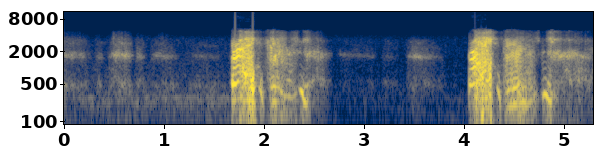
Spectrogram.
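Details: Very congested sneezes during a cold sneezing fit: two forceful sneezes, each a short in-breath before a loud explosive burst, in a quiet room.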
